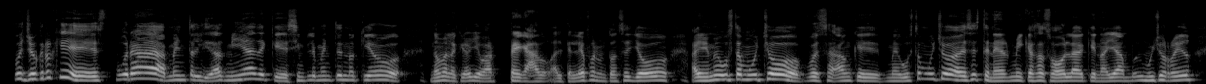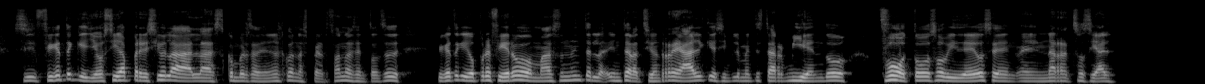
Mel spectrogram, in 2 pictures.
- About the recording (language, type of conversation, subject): Spanish, podcast, ¿En qué momentos te desconectas de las redes sociales y por qué?
- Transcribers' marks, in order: none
